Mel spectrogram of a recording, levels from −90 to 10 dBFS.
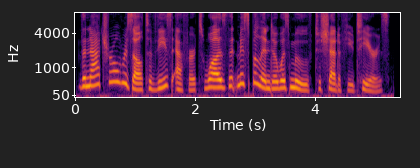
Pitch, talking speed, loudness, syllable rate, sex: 230 Hz, 190 wpm, -18 LUFS, 4.9 syllables/s, female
